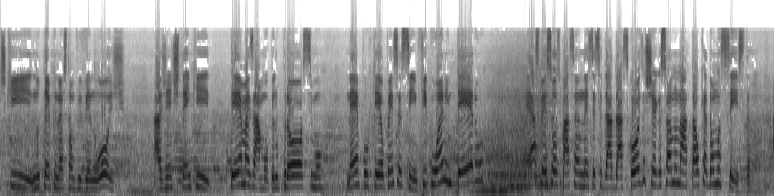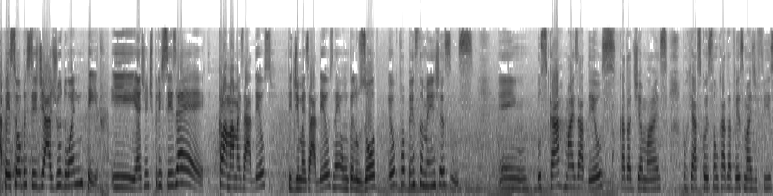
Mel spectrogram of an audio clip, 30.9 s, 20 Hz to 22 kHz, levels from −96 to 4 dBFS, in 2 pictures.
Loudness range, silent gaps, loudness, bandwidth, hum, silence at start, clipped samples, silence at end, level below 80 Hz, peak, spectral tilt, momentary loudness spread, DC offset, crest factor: 4 LU; none; -12 LUFS; 12 kHz; none; 0 s; 0.2%; 0 s; -44 dBFS; 0 dBFS; -3 dB/octave; 9 LU; under 0.1%; 12 dB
